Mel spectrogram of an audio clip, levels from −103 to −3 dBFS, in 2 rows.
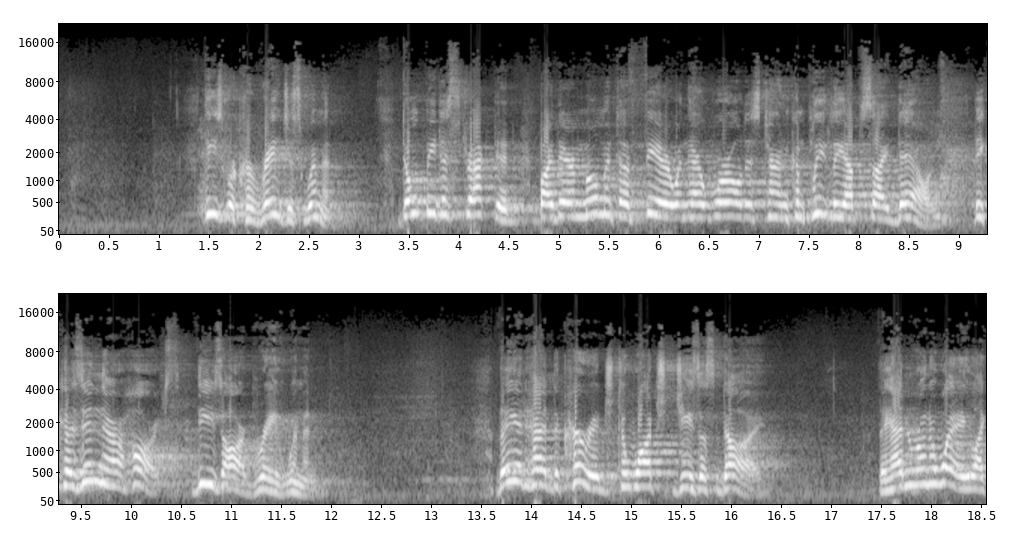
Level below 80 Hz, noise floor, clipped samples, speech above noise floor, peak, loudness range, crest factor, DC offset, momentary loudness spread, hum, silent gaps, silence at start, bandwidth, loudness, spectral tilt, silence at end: -52 dBFS; -48 dBFS; 0.1%; 37 dB; 0 dBFS; 4 LU; 14 dB; under 0.1%; 9 LU; none; none; 1.4 s; 13 kHz; -12 LUFS; -5 dB/octave; 0 s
